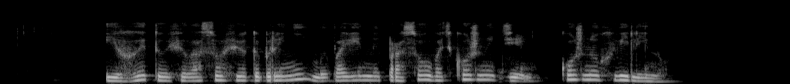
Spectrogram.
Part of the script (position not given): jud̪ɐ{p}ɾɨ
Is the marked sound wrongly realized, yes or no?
yes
